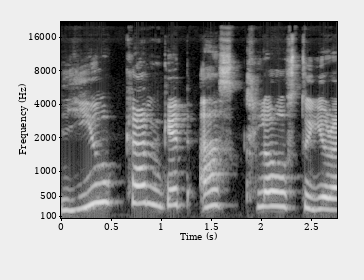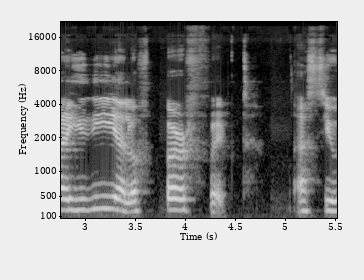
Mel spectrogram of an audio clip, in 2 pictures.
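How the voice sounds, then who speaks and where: A woman speaks with a non-native accent, her pitch swinging very widely. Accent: non-native English accent, clear. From South America. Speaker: YouTuber. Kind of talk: casual monologue vlog. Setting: sitting at home talking to camera. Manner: hesitant, many fillers.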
